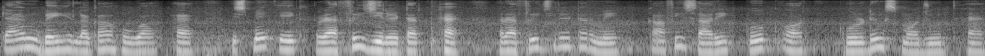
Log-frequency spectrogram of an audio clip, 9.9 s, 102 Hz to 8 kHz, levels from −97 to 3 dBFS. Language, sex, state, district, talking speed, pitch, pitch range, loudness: Hindi, male, Chhattisgarh, Raipur, 115 wpm, 160 Hz, 150-180 Hz, -20 LUFS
